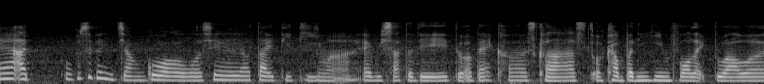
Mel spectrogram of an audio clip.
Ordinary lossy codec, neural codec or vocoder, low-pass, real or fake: MP3, 48 kbps; none; 7.2 kHz; real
